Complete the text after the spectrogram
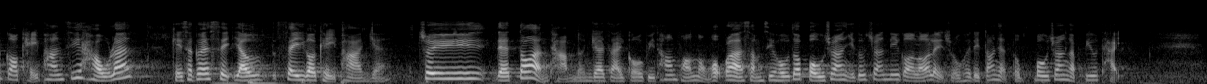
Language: Cantonese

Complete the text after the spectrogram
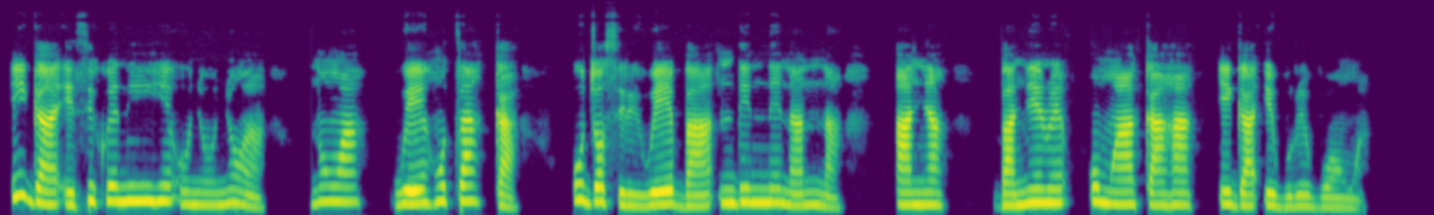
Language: Igbo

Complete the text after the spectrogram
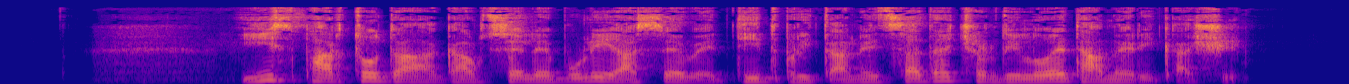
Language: Georgian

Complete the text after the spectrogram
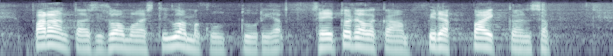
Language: Finnish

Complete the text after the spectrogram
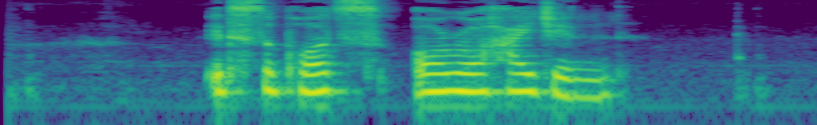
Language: English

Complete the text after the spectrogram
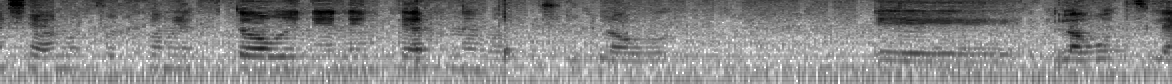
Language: Hebrew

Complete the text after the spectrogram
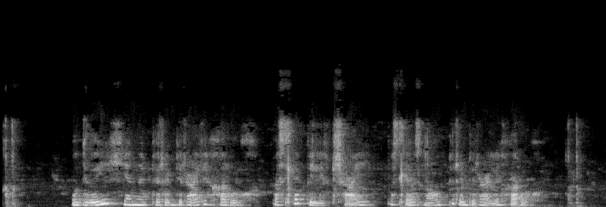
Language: Belarusian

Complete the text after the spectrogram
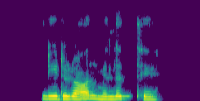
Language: Urdu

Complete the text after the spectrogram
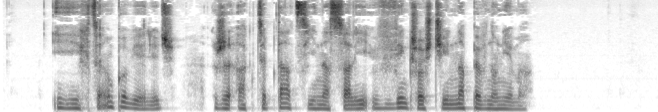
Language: Polish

